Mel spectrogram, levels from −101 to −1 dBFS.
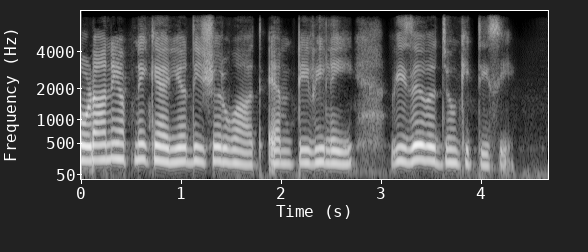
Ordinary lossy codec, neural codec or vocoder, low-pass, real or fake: none; codec, 16 kHz, 2 kbps, X-Codec, HuBERT features, trained on balanced general audio; 7.2 kHz; fake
